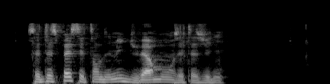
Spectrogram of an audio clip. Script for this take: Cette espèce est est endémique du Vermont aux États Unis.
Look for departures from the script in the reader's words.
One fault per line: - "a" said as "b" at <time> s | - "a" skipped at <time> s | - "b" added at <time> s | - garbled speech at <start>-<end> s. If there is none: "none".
- "est" skipped at 0.9 s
